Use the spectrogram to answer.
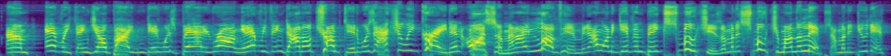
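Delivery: hammed-up fawning politician parody; mocking impression. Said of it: "where you basically say".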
